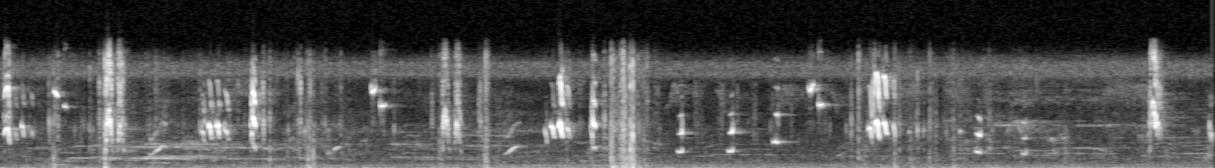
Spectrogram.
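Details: Oriental magpie-robin singing a lively, varied phrase of quick whistled notes, sharp chips and harsh clicks, delivered in rapid irregular bursts with one loud scratchy rasp near the middle; soft low hum behind.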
